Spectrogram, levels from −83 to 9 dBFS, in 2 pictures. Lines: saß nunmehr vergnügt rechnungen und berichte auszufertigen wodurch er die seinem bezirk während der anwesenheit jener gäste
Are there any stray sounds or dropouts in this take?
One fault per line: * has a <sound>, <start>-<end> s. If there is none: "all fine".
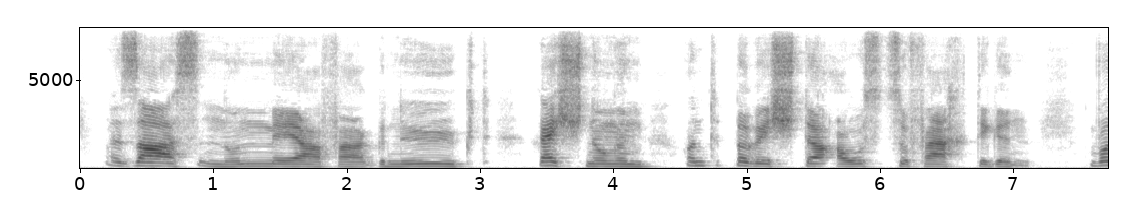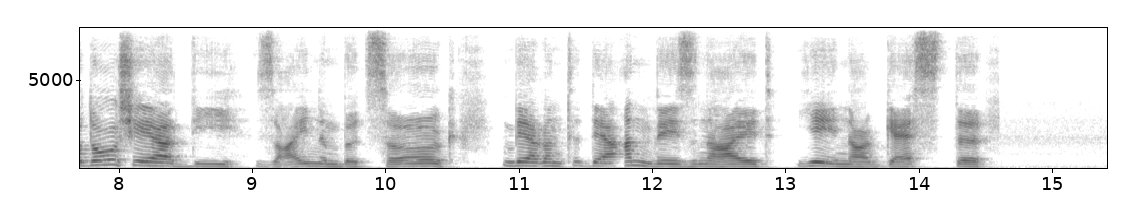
all fine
